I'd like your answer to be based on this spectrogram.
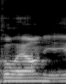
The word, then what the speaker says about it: Polanyi: Karl Polanyi, yeah.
